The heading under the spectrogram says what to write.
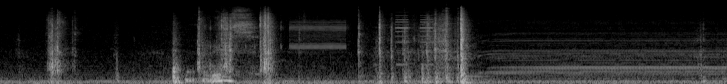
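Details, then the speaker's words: Floppy drive in an old 486SX laptop, powered up: scattered clicks and scraping, then thin steady whine of a motor spinning free; snapped drive belt. "definitely not the kind of noise a floppy drive should be making so we'll take that out because we're going to need to look at that"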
